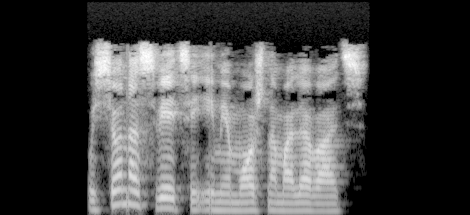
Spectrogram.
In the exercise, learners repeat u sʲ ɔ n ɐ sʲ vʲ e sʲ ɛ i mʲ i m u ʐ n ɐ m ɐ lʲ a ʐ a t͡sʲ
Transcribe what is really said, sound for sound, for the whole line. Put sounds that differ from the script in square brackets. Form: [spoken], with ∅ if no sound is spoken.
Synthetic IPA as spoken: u sʲ ɔ n ɐ sʲ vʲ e [t͡sʲ] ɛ i mʲ i m [ɔ] ʐ n ɐ m ɐ lʲ a [v] a t͡sʲ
